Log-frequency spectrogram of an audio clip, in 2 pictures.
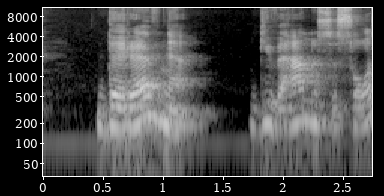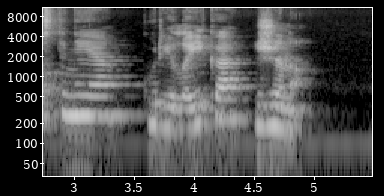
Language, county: Lithuanian, Telšiai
